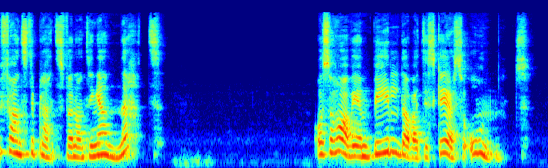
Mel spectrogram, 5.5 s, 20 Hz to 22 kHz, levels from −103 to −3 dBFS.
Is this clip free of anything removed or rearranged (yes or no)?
yes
